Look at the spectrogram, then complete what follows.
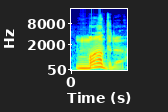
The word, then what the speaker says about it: madra: The original form is like this, and it's pronounced madra.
